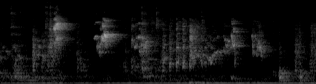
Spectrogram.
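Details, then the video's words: Budgerigars in a small aviary, flying freely, give mixed scratchy warbles and two sharp high chirps early on, then softer rasping chatter that fades toward the end. "Budgies parrot chirping sound for your lonely bird"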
